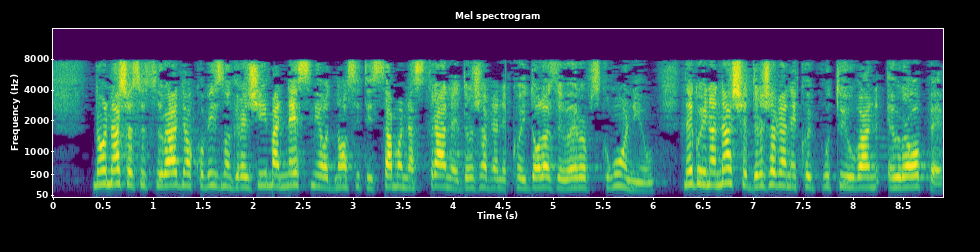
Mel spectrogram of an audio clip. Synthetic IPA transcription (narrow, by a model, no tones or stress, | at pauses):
no̞naʃasesuɾaːd̪ɲao̞ko̞ʋiːzno̞ɡɾe̞ʒiːmane̞smije̞o̞d̪no̞sit̪isamo̞nast̪ɾaːne̞d̪r̩ʒaʋʎane̞ko̞jid̪o̞lˠaze̞ue̞ʋɾo̞pskuuːniju | ne̞ɡo̞inanaʃe̞d̪r̩ʒaʋʎane̞ko̞jput̪ujuʋane̞wɾo̞ːpe̞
